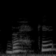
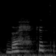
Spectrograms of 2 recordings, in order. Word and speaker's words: ضحكة: ضحكة is a laughter. You don't usually pronounce the ت مربوطة, the T sound. But because again it's followed by another noun, you will pronounce it. ضحكت عينيك, the laughter, ضحكة,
